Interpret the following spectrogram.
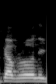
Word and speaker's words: Gaborone: Well, Ian taught me how to pronounce Gaborone the other day. I used to call that Gaborone, but Ian said that's Gaborone.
